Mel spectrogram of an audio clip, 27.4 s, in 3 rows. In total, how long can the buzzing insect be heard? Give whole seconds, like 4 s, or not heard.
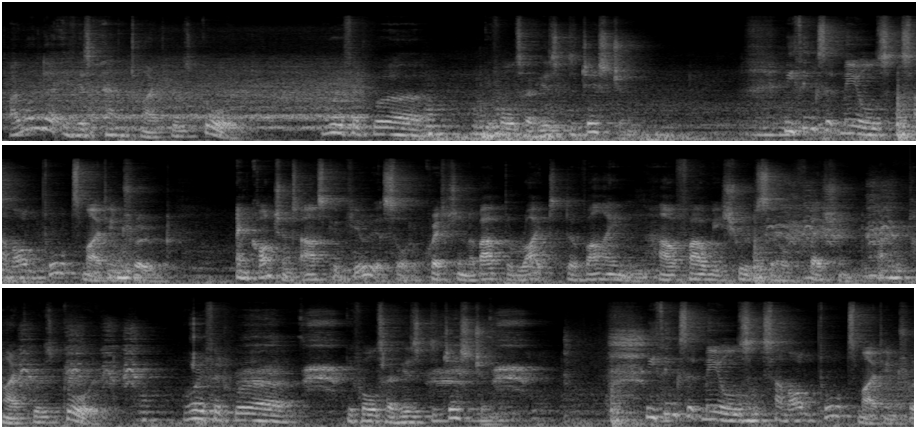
27 s.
